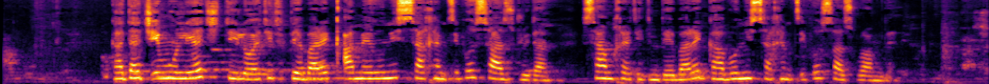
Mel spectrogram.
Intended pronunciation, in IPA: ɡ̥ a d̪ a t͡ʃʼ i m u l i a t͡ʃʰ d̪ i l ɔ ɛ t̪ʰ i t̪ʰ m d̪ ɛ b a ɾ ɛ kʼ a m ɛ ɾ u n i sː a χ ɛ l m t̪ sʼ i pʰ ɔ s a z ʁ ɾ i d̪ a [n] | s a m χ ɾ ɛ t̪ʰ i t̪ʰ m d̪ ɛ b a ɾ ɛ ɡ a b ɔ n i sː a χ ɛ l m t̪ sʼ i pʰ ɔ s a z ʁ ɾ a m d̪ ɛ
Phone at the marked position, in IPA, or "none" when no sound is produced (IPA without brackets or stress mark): n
